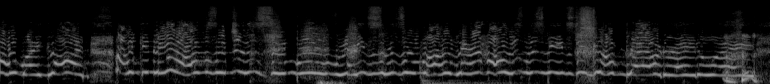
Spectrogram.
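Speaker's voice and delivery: very high-pitched, teary, indignant, outraged voice. Retelling a woman on an old show seeing a Confederate flag, imitating someone crying in outrage. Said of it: "she's just like crying over everything".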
